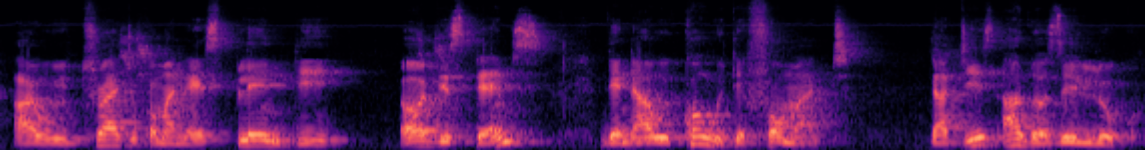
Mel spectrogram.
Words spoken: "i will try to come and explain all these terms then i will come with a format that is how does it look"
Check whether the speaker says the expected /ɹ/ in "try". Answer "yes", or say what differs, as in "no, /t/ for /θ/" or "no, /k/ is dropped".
yes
